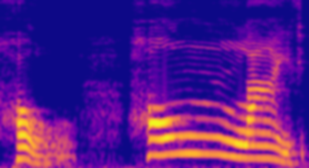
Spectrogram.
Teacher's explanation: Então, ó, W-H-O-L-E, whole, whole, whole life. Eu junto tudo aqui porque é como se eu tivesse dois L's ligados, já que o E do whole não é pronunciado, tá?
